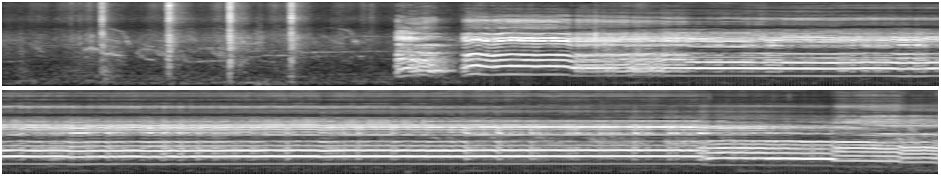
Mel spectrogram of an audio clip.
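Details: Pelung rooster with extremely long wattles gives a long crow after a few sharp clicks. It opens with a brief rising note, then holds a steady, richly harmonic tone for about six seconds before dipping at the end.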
